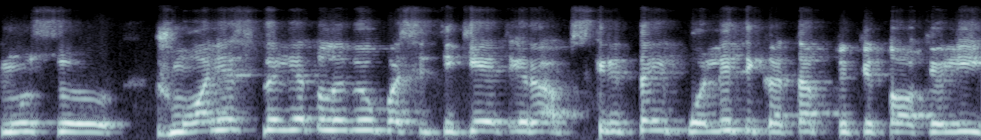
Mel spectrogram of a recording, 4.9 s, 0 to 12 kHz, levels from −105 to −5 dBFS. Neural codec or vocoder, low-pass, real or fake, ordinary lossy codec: none; 7.2 kHz; real; Opus, 24 kbps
